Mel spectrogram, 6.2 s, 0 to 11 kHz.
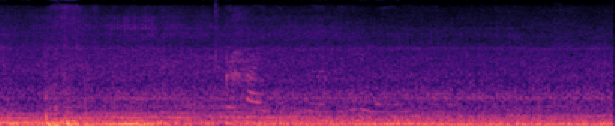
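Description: Chevrolet Camaro SS convertible's V8 running while the car drives with the top down: a steady low rumble of engine and road noise heard from inside the open cabin.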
